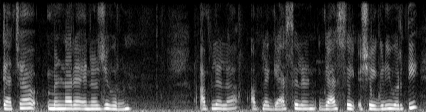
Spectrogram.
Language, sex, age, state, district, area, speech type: Marathi, female, 18-30, Maharashtra, Nanded, rural, spontaneous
